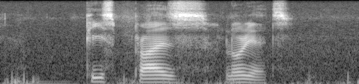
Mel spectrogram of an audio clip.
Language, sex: English, male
